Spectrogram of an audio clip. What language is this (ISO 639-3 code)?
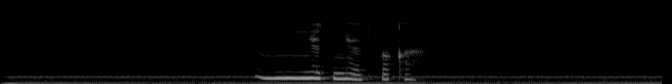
rus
